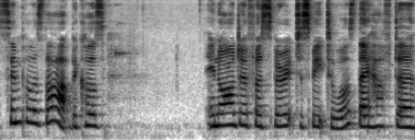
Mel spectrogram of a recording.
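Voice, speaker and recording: A woman's somewhat breathy, fairly high voice on a very clean recording with a silent background. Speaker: tarot card reader. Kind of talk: casual talk to camera. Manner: shaky when giving bad news.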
